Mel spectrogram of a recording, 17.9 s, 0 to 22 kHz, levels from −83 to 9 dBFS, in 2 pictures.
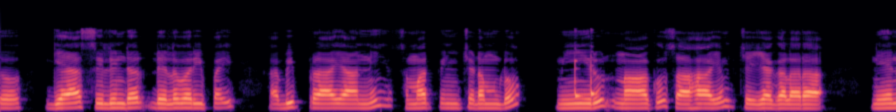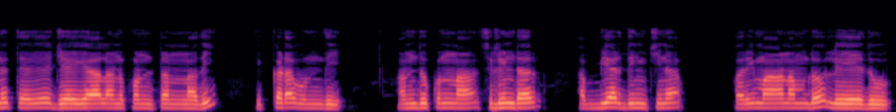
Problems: background sounds at intervals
